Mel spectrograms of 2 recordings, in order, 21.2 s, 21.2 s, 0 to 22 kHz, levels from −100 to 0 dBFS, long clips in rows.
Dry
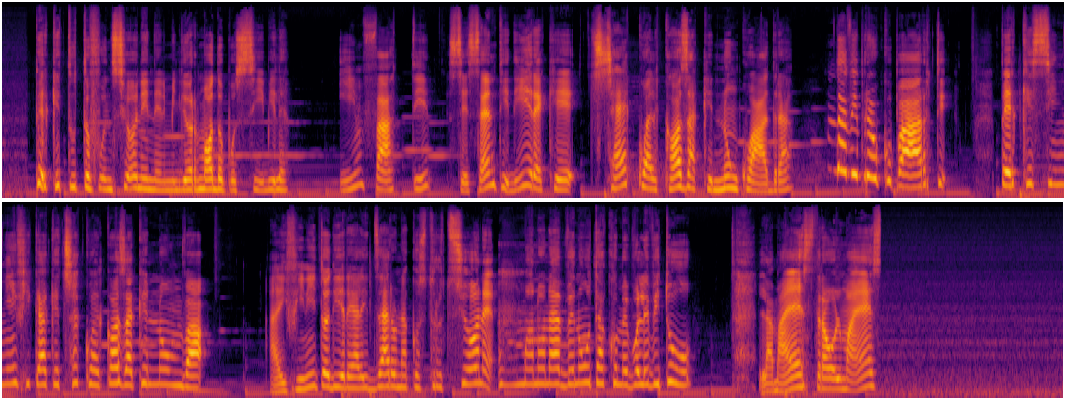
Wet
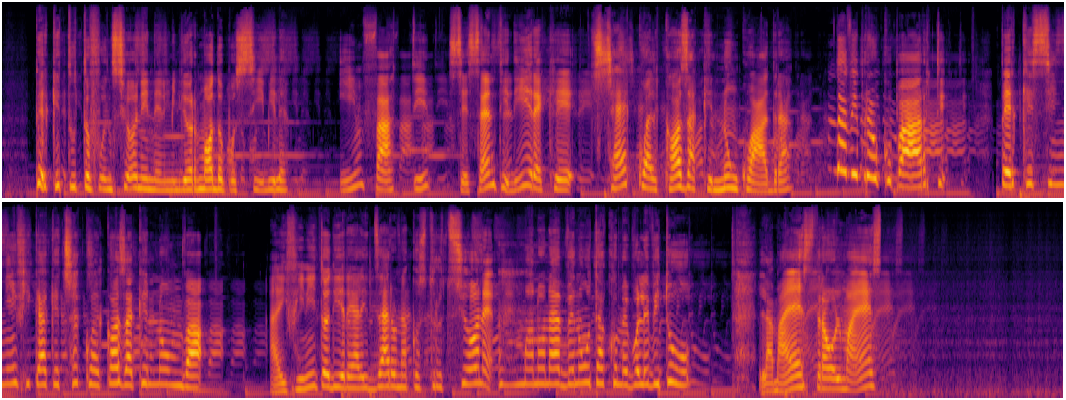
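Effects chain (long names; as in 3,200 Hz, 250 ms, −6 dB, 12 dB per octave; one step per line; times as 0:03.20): feedback echo with a high-pass in the loop 223 ms, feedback 38%, high-pass 550 Hz, level −22 dB
downward expander −45 dBFS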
